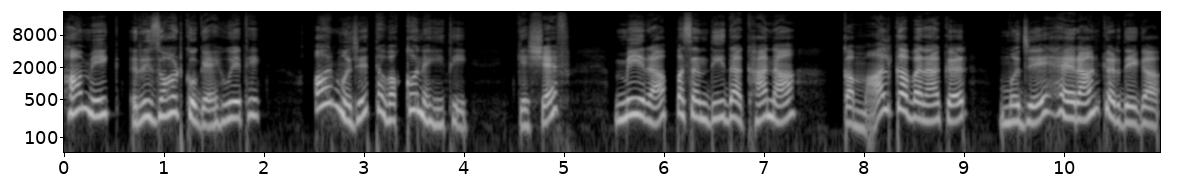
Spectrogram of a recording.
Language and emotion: Urdu, surprised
